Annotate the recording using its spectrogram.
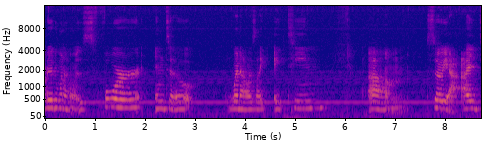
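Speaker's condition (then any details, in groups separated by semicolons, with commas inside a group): Cerebral palsy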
